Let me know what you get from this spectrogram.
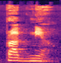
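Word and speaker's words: प्राज्ञ: And in South India, the Gya is pronounced as Nya. So it is Prajna.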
